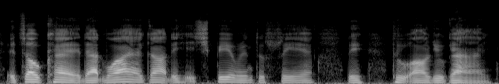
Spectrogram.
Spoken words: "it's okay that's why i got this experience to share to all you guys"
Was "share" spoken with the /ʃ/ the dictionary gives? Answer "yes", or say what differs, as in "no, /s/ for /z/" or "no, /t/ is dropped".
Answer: no, /s/ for /ʃ/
